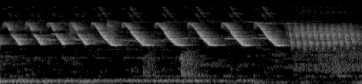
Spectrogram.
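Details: Canary song: a series of loud descending whistled sweeps repeated about three per second, then a buzzy trill, with low background hum.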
